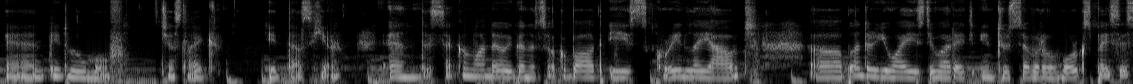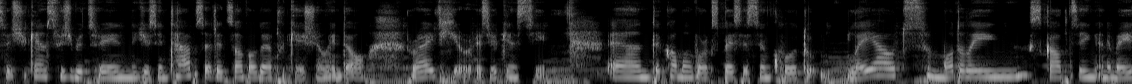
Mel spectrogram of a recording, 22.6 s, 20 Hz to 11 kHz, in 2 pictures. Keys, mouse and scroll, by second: 0.0-0.4 scroll up 2, 0.6-1.0 shift+middle drag, 1.2 shift+middle click, 1.6-2.1 shift+middle drag, 2.2-2.8 shift+middle drag.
